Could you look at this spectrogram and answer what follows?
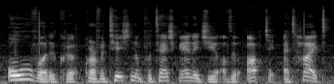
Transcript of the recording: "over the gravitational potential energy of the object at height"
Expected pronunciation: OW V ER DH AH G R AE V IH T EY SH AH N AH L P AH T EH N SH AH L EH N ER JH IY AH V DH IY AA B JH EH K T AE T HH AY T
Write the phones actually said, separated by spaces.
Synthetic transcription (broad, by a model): OW V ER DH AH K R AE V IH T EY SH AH N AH P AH T EH N SH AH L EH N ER JH IY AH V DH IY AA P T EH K AE T HH AY T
